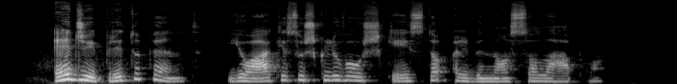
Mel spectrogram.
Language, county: Lithuanian, Panevėžys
